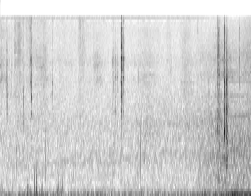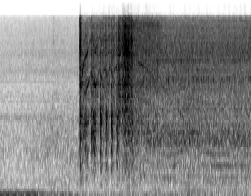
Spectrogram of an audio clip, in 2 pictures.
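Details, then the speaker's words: Honda Odyssey after replacing the drive belt and harmonic balancer: a few clicks, then the engine cranks, catches and settles into a smooth idle with no belt squeal or clatter, confirming correct belt routing. "so as you can hear there's no belt squeal looking at the ordinary if you had it routed wrong there may be a bit little bit of slack in it you may hear some squealing or maybe it's a little bit of clattering but as you can hear there's none of that"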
